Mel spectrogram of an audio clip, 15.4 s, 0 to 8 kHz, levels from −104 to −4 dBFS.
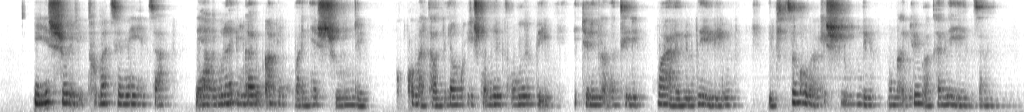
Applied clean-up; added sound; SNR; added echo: neural mask model DeepFilterNet 3.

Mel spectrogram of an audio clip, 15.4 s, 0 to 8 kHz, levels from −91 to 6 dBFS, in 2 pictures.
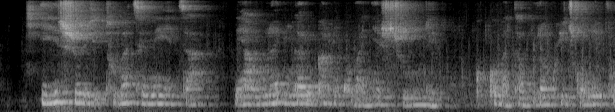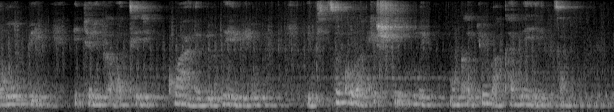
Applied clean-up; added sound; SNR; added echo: neural separator model SepFormer DNS4.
